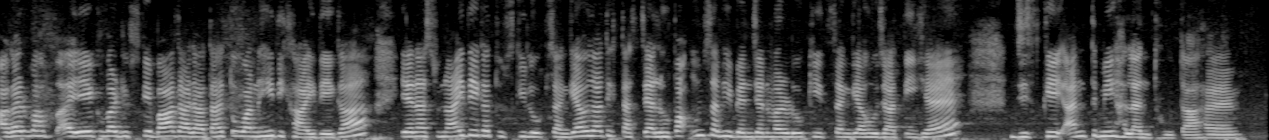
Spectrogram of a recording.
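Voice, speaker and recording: A woman's voice: a little high, normal speed, a bit bright. A woman teaching Sanskrit grammar, reading out rules and then explaining them, drawing out vowel sounds to show their length.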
